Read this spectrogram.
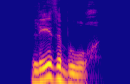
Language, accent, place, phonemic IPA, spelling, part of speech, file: German, Germany, Berlin, /ˈleːzəbuːx/, Lesebuch, noun, De-Lesebuch.ogg
- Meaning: primer, reader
